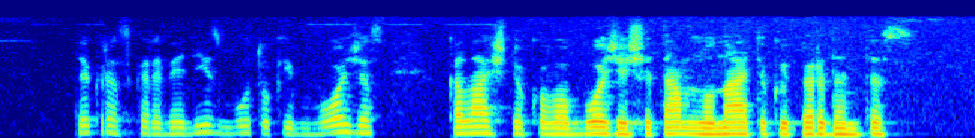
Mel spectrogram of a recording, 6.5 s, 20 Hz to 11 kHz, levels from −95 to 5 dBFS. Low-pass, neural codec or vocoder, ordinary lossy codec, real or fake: 7.2 kHz; none; MP3, 48 kbps; real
